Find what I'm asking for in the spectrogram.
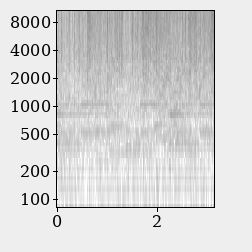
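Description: Continuous gunfire at summoned enemies in the sci-fi shooter Warframe, a dense unbroken stream of rapid shots over a steady tonal hum, loud and close, no speech.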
